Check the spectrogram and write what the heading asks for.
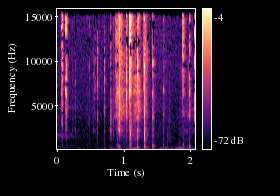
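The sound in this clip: Keys on a computer keyboard clack as someone types to look something up, a few sparse taps at first, then a denser run of quick, irregular clicks, faint and without talk.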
